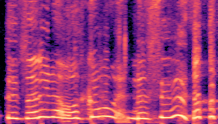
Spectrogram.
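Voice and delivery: laughing hard. Real, not acted.

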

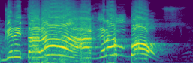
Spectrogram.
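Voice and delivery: loud, high, drawn-out preaching cry; slow, full-force high shout; preacher's shout. Acted. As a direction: belt it out to the whole congregation.

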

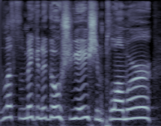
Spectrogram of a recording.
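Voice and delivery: menacing thug. Pretend. Robber calling down to the plumber, a hammed-up threatening shout. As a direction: lean in and threaten the hidden plumber.

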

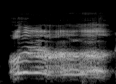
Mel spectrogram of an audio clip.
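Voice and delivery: high, drawn-out brake squeal; vocal skid sound effect; imitated screeching halt.

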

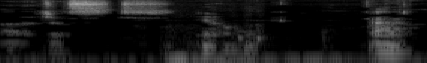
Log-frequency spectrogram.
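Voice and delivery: very soft, nearly whispered embarrassment; sheepish mumbling. Acted. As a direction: trail off into a self-dismissive near-whisper. Embarrassed about admitting to a song.

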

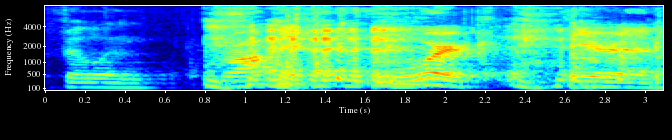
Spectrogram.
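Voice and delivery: laughing. Real, not acted. Stumbling over a hard word.

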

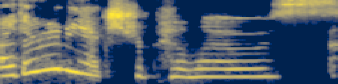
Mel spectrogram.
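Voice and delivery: high, sweet asking voice; mock needy patient. Nurse imitating a patient's endless requests, high and sweet.

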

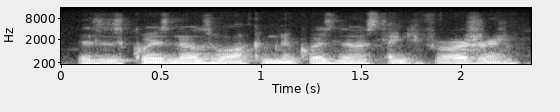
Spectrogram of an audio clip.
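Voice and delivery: lightly voiced counter worker greeting a caller; fast-food clerk. Voicing the Quiznos worker.

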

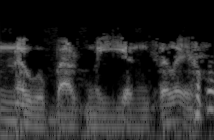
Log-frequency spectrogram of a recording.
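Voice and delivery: low, slow and menacing. Acted. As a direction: drag it out as a quiet threat. Threatening gunman questions reporter.

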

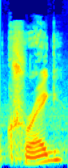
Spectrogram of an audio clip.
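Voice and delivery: CRAIG as "Creg"; short E in Craig, like "egg"; American pronunciation. Shown as a demonstration. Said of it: "they'll say Craig".

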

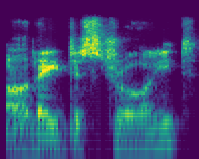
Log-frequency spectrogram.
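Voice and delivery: low, soft echoing spirit voice; a hint of a ghostly voice from the dark.

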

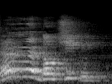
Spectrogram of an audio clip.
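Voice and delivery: loud, high barking order; drill yell. Retold or imitated. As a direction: yell it like a drill leader at a cheater. Drill leader yelling at recruit.

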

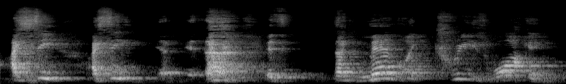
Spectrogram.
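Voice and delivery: high, eager, halting at first; a healed man amazed at his new sight; excited. Acted. Blind man first seeing blurry shapes, excited. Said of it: "I bet he said it very excitedly".

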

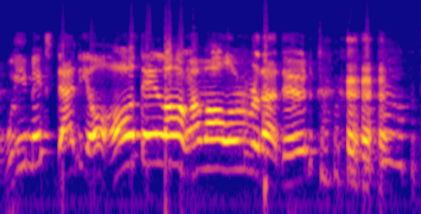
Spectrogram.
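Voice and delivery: high, loud hype-man voice; excited put-on party voice; hype catchphrase voice. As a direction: belt the catchphrase way up high, playfully. Re-performing his catchphrase voice.

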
